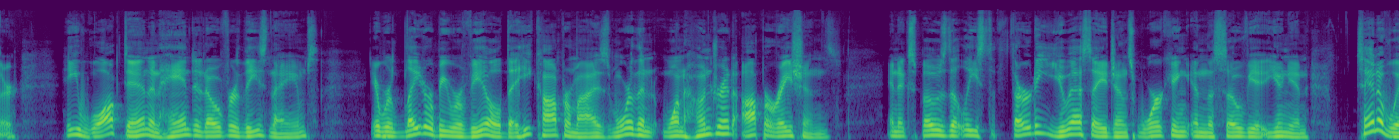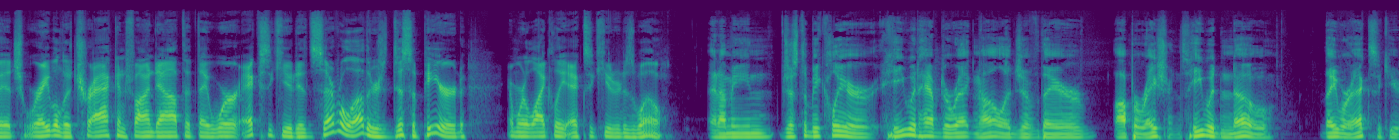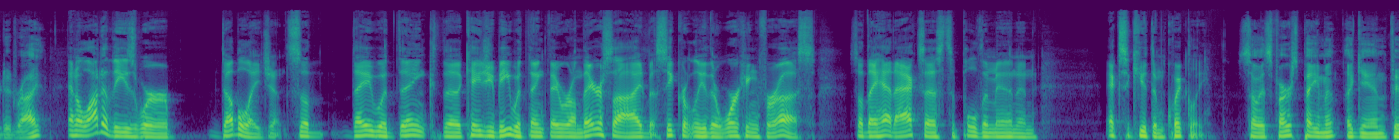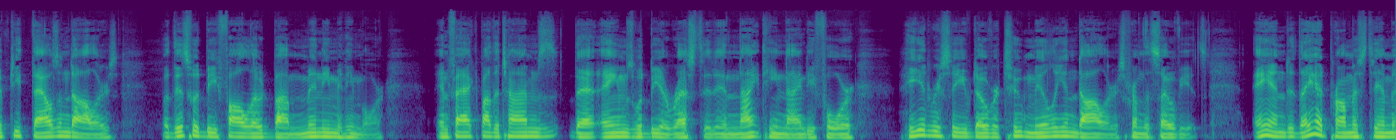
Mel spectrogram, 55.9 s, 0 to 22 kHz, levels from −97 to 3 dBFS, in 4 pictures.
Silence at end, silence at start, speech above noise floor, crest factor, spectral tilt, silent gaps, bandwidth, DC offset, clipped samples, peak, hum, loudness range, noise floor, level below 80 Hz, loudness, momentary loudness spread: 0 s; 0 s; 51 dB; 18 dB; -7 dB/octave; none; 14 kHz; under 0.1%; under 0.1%; -2 dBFS; none; 3 LU; -69 dBFS; -48 dBFS; -19 LUFS; 7 LU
